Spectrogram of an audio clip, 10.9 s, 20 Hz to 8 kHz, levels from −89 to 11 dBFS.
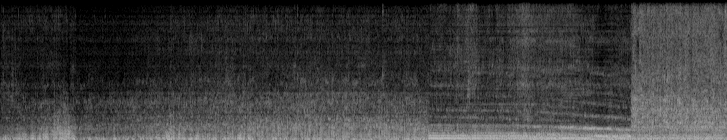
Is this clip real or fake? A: fake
